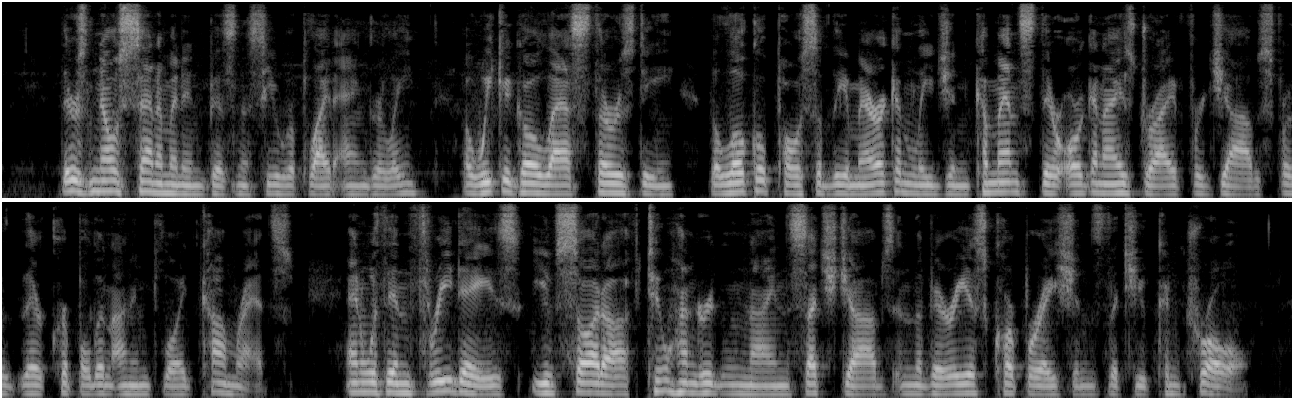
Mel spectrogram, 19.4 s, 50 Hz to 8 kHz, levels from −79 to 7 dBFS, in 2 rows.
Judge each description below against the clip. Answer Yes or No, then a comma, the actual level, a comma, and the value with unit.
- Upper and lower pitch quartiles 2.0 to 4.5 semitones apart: Yes, average, 2.8 semitones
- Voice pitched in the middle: No, low, 130 Hz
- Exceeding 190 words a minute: No, average, 165 wpm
